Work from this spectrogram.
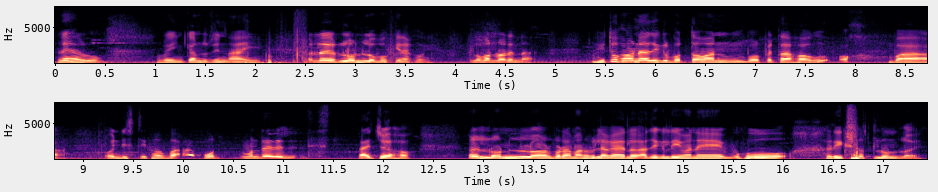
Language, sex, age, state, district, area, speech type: Assamese, male, 18-30, Assam, Barpeta, rural, spontaneous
